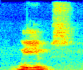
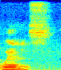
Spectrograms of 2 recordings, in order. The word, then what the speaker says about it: Wemyss: Wemyss. Not Wemyss.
